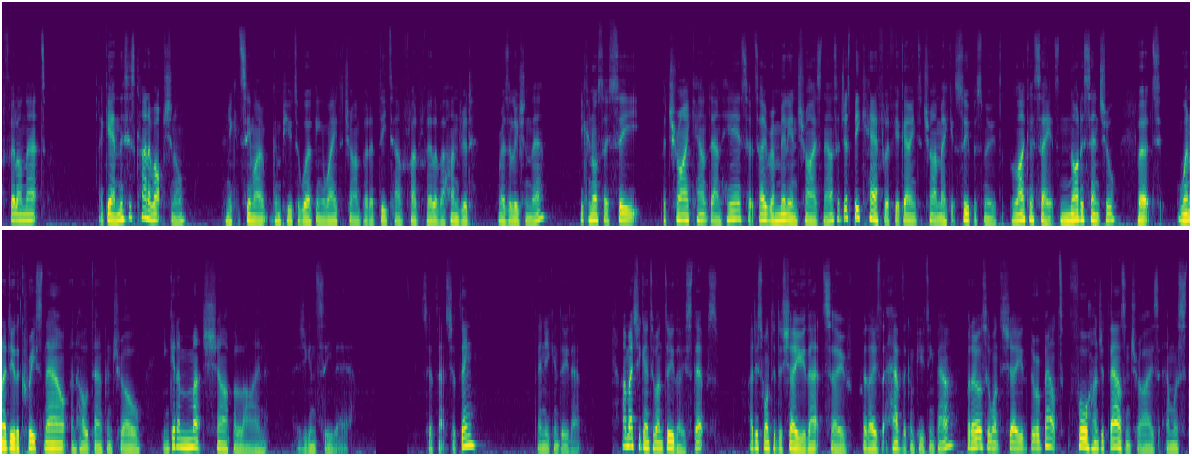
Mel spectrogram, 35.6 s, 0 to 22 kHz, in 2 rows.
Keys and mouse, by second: 8.4-9.9 middle drag, 12.1-15.1 middle drag, 19.1-23.6 ctrl+drag, 23.6 middle click, 24.1 ctrl+click, 24.9-28.7 middle drag, 31.4 ctrl+z, 32.2-33.5 middle drag, 34.1-35.4 ctrl+middle drag, 35.4-35.6 drag.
